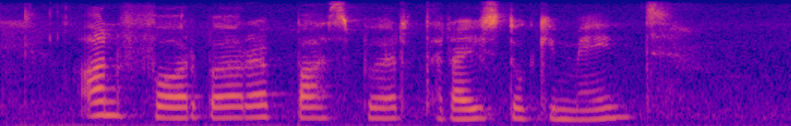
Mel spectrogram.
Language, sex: Afrikaans, female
